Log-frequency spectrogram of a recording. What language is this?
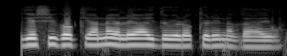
Kikuyu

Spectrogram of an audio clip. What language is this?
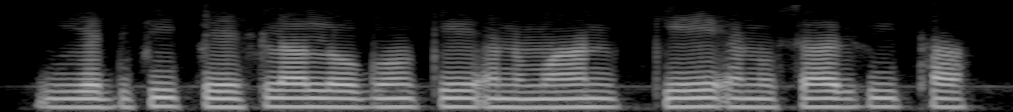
Hindi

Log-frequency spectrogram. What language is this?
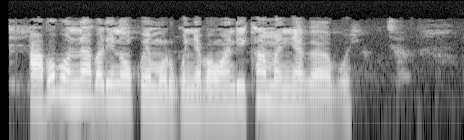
Ganda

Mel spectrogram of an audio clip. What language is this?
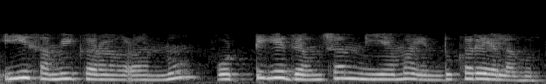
Kannada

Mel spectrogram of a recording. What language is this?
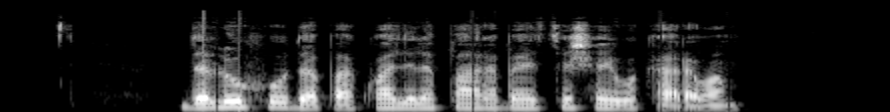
Pashto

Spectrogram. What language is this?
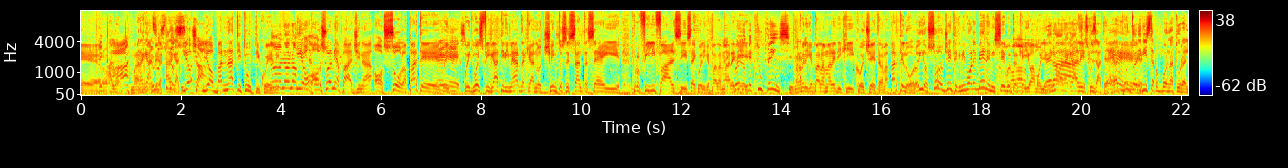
Italian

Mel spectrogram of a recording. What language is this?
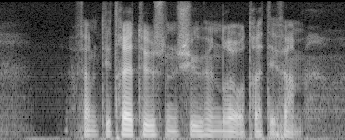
Norwegian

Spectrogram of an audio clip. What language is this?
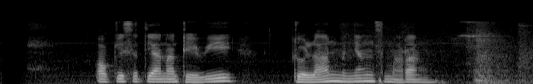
Javanese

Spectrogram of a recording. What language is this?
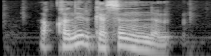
Kabyle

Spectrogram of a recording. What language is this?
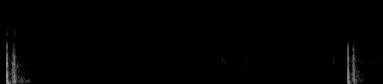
Bangla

